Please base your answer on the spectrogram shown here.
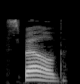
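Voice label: "spelled", English, British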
